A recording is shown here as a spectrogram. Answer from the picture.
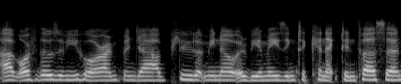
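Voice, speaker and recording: With a British accent, a woman talks at a fairly quick pace and medium pitch. The sound is dry and close, with no echo. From UK. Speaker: Punjabi language teacher. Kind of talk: online presentation. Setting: video call.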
